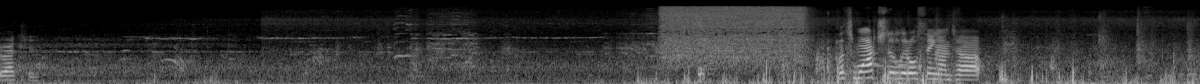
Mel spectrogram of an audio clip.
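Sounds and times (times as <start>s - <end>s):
high-pitched train whine: 0.0s - 7.7s
loud air hiss: 6.6s - 8.2s.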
